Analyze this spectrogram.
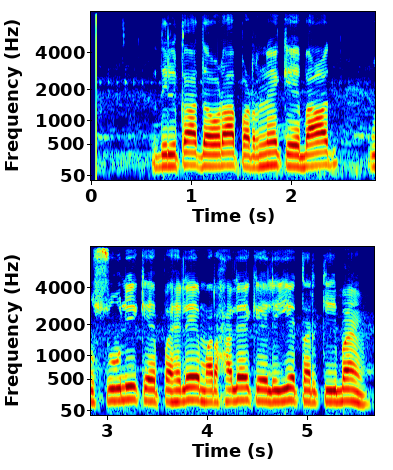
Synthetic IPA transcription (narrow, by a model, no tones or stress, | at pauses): d̪ɪlkad̪ɔːɽapɐɽ̤nekebaːd̪ʊsuːlikepɛɦlemɐɾhəlekeliet̪ɐɾkiːbeɛ̃ː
